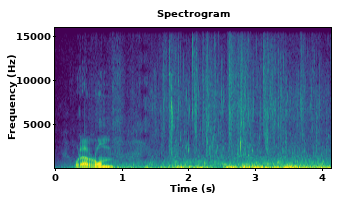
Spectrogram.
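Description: Bare feet wading through shallow water over mud, with steady splashing and wind buffeting the microphone from about halfway through.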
